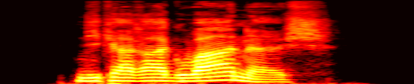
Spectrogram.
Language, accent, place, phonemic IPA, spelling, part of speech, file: German, Germany, Berlin, /ˌnikaʁaˑɡuˈaːnɪʃ/, nicaraguanisch, adjective, De-nicaraguanisch.ogg
- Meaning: of Nicaragua; Nicaraguan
